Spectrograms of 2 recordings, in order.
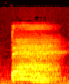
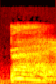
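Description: First: Sharp high "bang" like a blow landing; imitated bang. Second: Imitated bang. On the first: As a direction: punch "bang" out high and quick like a hit. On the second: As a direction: hit "bang" again high, like another blow. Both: Imitating hitting the gator.

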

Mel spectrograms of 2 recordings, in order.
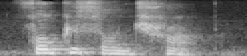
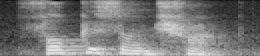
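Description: No difference in how they are said.

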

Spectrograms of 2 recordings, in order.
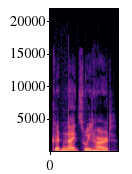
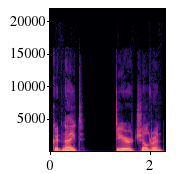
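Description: First: Higher, absent-minded goodnight; vague. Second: Higher and gentler, conciliating goodnight; more tender. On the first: Charlie to Honoria, vague and distracted. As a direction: drift through it, half elsewhere. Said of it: "he said vaguely". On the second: Charlie to the children, trying for tenderness. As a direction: soften it to make peace. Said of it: "trying to make his voice more tender". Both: A narrator's reading.

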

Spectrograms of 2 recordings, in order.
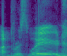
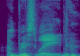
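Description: First: Louder mock Batman growl; Batman stage voice. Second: Batman stage voice. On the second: Acted. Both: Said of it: "my stage voice".

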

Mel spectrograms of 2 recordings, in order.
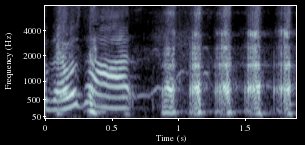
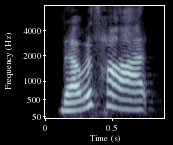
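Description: First: Very slow, laughing "That was hot"; slow laughing drawl. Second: Said in the usual way. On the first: Retold or imitated. Drawn-out final repeat.

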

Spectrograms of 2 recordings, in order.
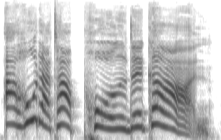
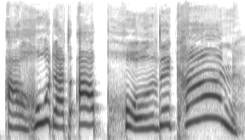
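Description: First: Eerie call, higher; Jumbie voice. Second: The eerie call higher and louder; Jumbie voice again. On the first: Jumbie spirit calling to the wife pulling corn. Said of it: "and then a voice say". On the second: Jumbie spirit calling to the wife a second time. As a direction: call out again, more insistent. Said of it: "Missus Lanneman turned around". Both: Acted.

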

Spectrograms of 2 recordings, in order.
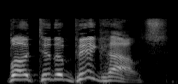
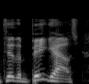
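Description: First: "big house" stretched slow and high; slow, higher delivery landing hard on "big house"; drawn-out punchline. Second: Said in the usual way. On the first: Real, not acted. Host predicts jail for the commissioner, drawn-out punchline.

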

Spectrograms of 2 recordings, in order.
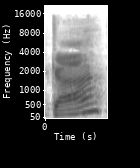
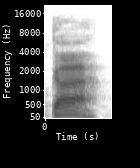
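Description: First: La "K" en su tono original, más arriba. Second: La "K" un tono abajo, más grave. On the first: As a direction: di "K" en el tono de siempre. ("K" en el tono alto original) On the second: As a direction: baja el tono en "K". ("K" dicha más grave) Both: Shown as a demonstration. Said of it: "un tono abajo".

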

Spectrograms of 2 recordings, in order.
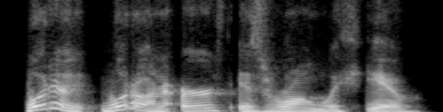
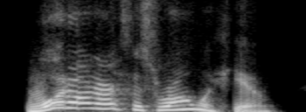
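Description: First: Said in the usual way. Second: What on earth is wrong with you said high and incredulous; exasperated disbelief. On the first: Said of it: "repeated exasperated question". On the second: Real, not acted. Host to Haley, high incredulous outrage. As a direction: pitch jumps up high in disbelief. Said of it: "repeated louder exasperated question".

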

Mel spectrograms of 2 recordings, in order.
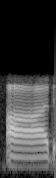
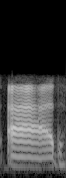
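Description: First: Said in the usual way. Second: "odd" pushed forward, almost "add"; Chicago-style "odd", vowel leaning toward the a of "add"; fronted vowel in odd. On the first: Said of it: "It's not odd". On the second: Shown as a demonstration. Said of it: "It's really a fronted vowel".

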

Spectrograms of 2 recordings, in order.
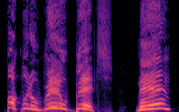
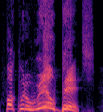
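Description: First: Much higher, slow hollering bro voice; shouted bro boast. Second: Much higher, slower, strutting bro voice; hyped-up bro boast. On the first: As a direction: yell it like a gym bro crowing. Hyping himself after gym compliment. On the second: Bragging to himself after the gym compliment, cocky high bro boast. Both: Retold or imitated.

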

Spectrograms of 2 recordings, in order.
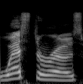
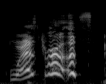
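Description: First: Said in the usual way. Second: High, loud questioning squeal; mock-bewildered, pitched way up; incredulous. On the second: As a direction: blurt the name in baffled disbelief. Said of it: "but I was like".

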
